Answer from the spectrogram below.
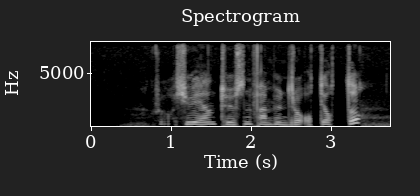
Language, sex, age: Norwegian, female, 37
